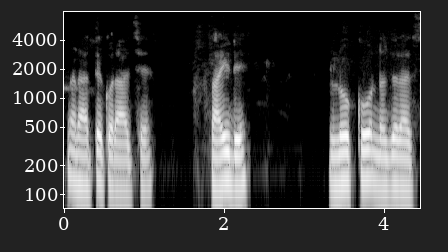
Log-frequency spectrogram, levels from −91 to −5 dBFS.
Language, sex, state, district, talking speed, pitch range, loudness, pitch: Bengali, male, West Bengal, Malda, 135 wpm, 125-155 Hz, -15 LUFS, 135 Hz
